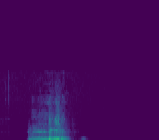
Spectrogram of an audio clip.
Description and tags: metal crank groan
crank, groan, metal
